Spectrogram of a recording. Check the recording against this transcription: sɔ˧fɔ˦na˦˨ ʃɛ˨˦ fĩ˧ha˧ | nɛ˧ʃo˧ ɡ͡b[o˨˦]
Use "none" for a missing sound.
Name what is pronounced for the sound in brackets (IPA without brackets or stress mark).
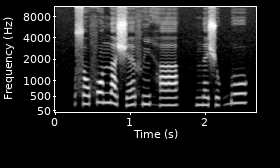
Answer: o˦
